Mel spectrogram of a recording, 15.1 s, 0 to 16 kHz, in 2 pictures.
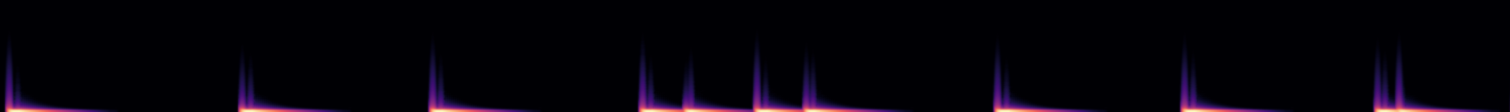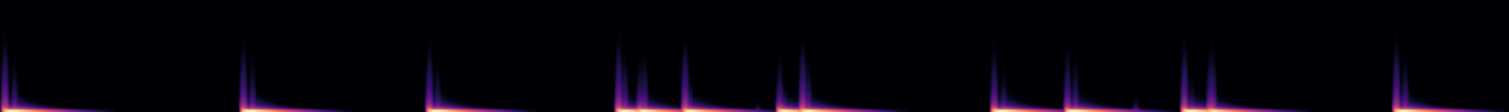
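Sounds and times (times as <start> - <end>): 
sub kick drum: 0.0 - 0.3, 1.2 - 1.4, 2.2 - 2.4, 3.2 - 4.3, 5.0 - 5.2, 5.9 - 6.2, 6.9 - 7.9, 8.8 - 9.0, 9.7 - 10.0, 10.6 - 11.8, 12.5 - 13.8, 14.5 - 14.8.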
